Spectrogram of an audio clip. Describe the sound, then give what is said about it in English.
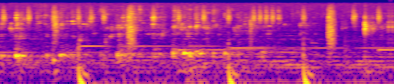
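Ice-cold water pours into a glass in a steady, bubbling stream, punctuated by a few distinct plops and gurgles. No one speaks. “I just gotta get some more water.”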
